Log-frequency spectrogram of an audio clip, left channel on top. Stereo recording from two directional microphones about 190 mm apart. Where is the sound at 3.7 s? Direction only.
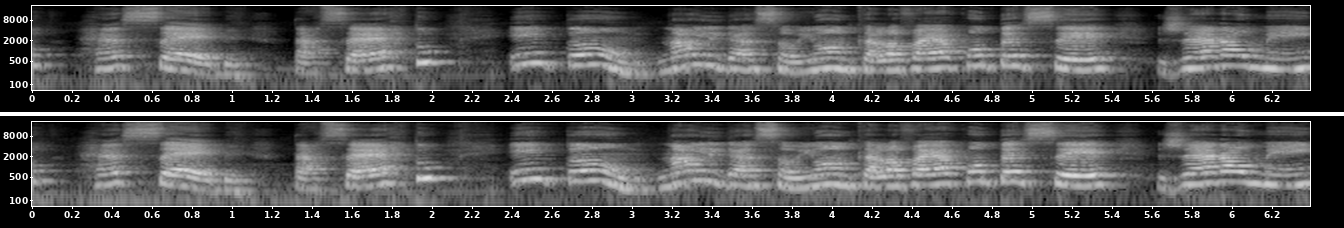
20° left (ahead or behind).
